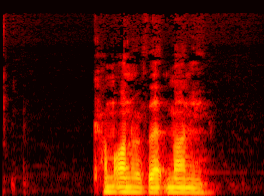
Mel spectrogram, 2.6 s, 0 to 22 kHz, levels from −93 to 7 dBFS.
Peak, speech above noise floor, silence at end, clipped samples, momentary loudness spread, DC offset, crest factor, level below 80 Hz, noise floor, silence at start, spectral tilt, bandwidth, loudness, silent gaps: -6 dBFS; 47 dB; 0.55 s; under 0.1%; 17 LU; under 0.1%; 22 dB; -54 dBFS; -70 dBFS; 0.95 s; -8 dB/octave; 16.5 kHz; -25 LUFS; none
